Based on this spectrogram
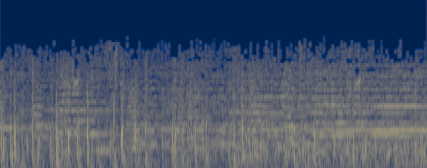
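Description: Hoofbeats of horses ridden at pace in a radio drama, a dense run of many quick clopping strikes that carry on steadily without a break, mixed into a busy, layered backdrop.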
